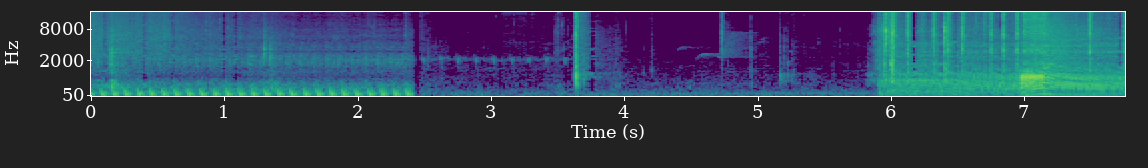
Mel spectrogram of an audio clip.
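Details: Repaired Ross chainsaw cutting dead privet: steady pulsing idle, then it winds up and holds an even pitch without bogging, no fluid leaks. Normal cutting under load.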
